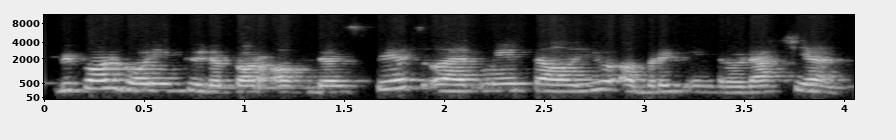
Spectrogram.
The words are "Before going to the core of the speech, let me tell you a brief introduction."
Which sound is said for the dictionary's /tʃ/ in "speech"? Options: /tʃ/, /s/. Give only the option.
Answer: /s/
